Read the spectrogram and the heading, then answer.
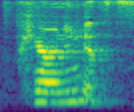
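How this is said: The word is said in a mock Swedish accent. The speaker calls it wrong. "not in Swedish"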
